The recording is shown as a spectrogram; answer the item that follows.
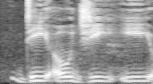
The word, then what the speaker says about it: DOGE: May I ask you, do you work with any of the members of DOGE or DOGE? How do you pronounce the name of the committee?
